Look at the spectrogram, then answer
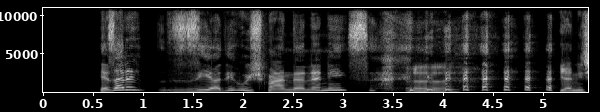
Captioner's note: laughs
